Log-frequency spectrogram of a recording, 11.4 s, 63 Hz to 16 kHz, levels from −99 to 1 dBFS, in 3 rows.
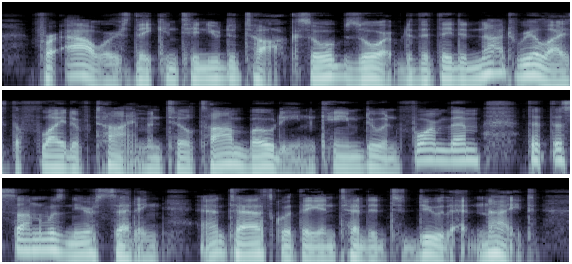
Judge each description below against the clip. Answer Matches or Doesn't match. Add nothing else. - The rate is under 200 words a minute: Doesn't match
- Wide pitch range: Doesn't match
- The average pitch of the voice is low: Matches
